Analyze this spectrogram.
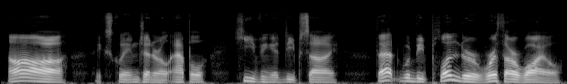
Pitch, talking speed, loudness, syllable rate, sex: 115 Hz, 160 wpm, -19 LUFS, 4.8 syllables/s, male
